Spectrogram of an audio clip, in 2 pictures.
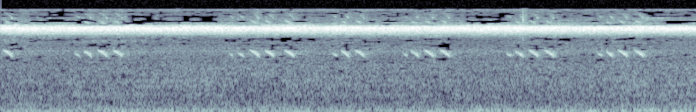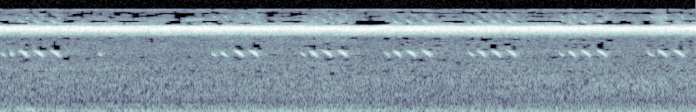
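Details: Crickets chirping in quick pulsed bursts, steady rhythm with a brief pause near the middle, layered over a continuous piercing high trill.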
